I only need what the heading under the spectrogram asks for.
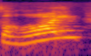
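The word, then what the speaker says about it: غين: When some people pronounce qaf, gha, the sound confused, mix between the sound of ghain and the sound of qaf, and it's the big mistakes.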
